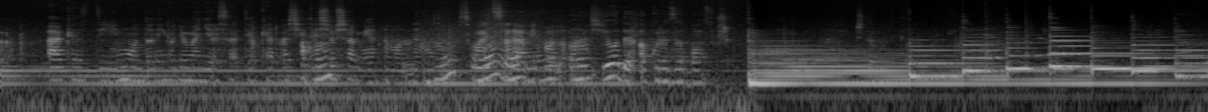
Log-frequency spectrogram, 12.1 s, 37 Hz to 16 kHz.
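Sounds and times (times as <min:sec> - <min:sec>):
harp plucked notes: 0:00.0 - 0:06.0, 0:07.4 - 0:12.0.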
